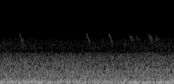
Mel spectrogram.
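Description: bird call

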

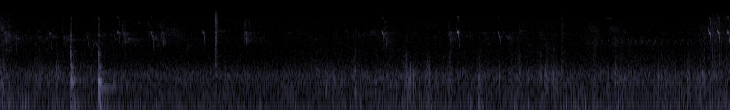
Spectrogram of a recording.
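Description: wild bird calls

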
